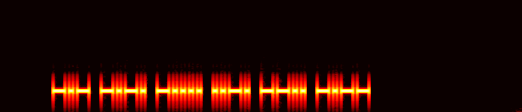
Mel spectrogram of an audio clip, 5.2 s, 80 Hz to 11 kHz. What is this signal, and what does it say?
Morse code, heard as a keyed tone, about 36 wpm, 700 Hz. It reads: KC6FZY
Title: Speed Racing - USA Call Signs 30wpm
